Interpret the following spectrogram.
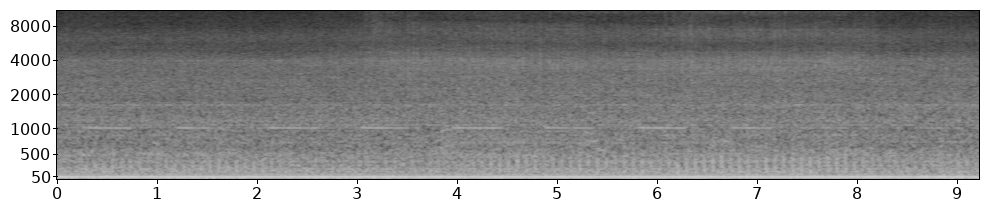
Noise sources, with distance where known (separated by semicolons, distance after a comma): engine of unclear size; unidentified alert signal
